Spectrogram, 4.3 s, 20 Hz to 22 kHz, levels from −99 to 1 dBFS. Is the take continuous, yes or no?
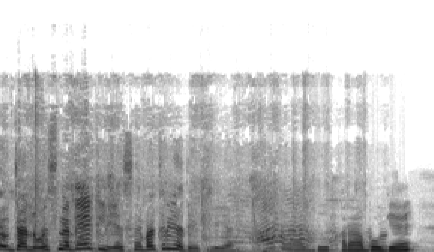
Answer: no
